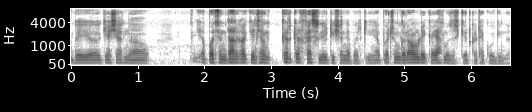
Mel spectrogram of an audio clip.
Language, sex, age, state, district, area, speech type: Kashmiri, male, 18-30, Jammu and Kashmir, Srinagar, urban, spontaneous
